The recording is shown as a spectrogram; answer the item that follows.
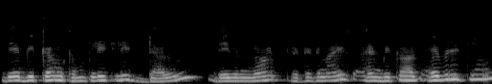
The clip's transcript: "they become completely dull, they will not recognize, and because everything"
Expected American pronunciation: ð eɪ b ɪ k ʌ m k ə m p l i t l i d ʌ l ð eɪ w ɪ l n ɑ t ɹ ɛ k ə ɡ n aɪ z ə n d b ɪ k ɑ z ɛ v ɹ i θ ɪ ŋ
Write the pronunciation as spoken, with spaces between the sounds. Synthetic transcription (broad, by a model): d eɪ b ɪ k ʌ m k ə m p l i t l i d ʌ l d eɪ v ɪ l n ɑ t ɹ ɛ k ə ɡ n aɪ z ə n d b ɪ k ɑ z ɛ v ɹ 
